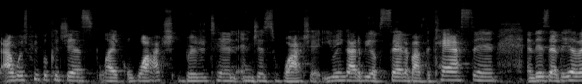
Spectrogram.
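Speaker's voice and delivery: ordinary delivery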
